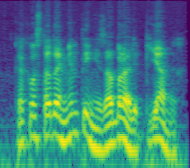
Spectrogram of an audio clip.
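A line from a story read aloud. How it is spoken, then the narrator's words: Amused, laughing question. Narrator (Russian): слегка посмеявшись над его историей, спросил Сергей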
